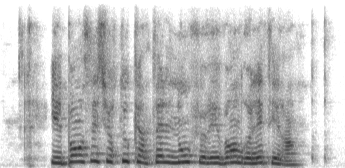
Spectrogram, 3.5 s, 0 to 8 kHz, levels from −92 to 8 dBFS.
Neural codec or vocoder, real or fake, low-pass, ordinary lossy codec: none; real; 7.2 kHz; Opus, 32 kbps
